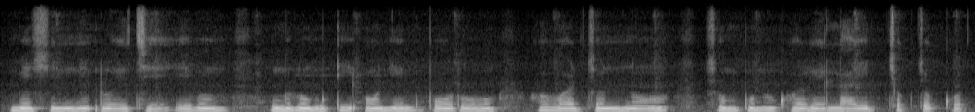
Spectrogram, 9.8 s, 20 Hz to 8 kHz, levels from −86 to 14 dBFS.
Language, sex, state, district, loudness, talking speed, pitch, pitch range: Bengali, female, West Bengal, Kolkata, -15 LUFS, 90 wpm, 165 Hz, 160-175 Hz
